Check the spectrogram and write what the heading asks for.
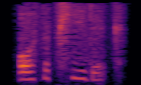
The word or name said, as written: orthopedic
